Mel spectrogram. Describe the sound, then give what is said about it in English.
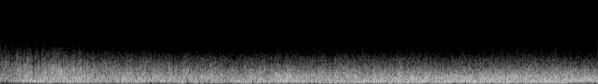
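An explosion shaking the ground and loosened rocks tumbling down a hillside give a loud, continuous low rumbling roar that holds steady throughout, with no talk. “A terrific blast shook the ground just ahead of Silver and the Lone Ranger. The loosened rocks began to tumble down the side of the hill.”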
